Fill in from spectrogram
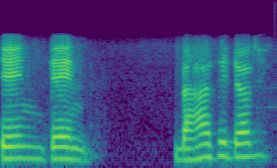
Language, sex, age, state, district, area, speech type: Marathi, male, 18-30, Maharashtra, Wardha, rural, conversation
